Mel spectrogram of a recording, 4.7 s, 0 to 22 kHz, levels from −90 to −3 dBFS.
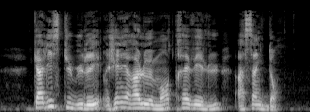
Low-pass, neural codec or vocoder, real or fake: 14.4 kHz; none; real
